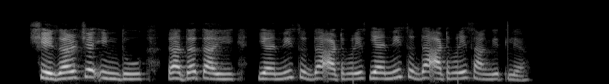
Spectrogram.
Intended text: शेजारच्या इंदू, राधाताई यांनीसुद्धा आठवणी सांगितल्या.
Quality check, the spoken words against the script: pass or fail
fail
